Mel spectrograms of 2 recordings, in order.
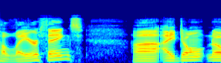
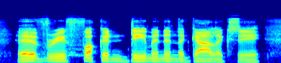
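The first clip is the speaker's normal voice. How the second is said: atrocious put-on English accent; 5 semitones lower, 6 dB quieter than usual. Quoting a favorite Game of Thrones scene: atrocious English accent as the Hound. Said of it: "my atrocious accent".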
